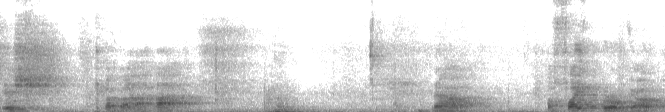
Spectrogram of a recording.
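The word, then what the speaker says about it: uisce beatha: The Gaelic translation of whiskey means water of life. It's pronounced Ishkabaha.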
